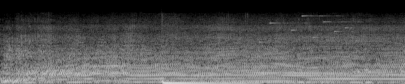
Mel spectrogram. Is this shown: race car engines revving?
yes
